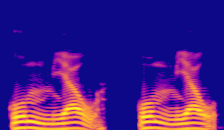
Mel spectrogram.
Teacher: bunyi mim sukunnya dibaca jelas. Kemudian tidak didengungkan, maka baca pendek saja. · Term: idhar syafawi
